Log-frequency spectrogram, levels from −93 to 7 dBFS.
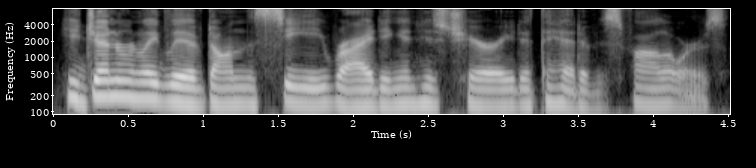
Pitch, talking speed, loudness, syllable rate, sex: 145 Hz, 210 wpm, -19 LUFS, 5.4 syllables/s, female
